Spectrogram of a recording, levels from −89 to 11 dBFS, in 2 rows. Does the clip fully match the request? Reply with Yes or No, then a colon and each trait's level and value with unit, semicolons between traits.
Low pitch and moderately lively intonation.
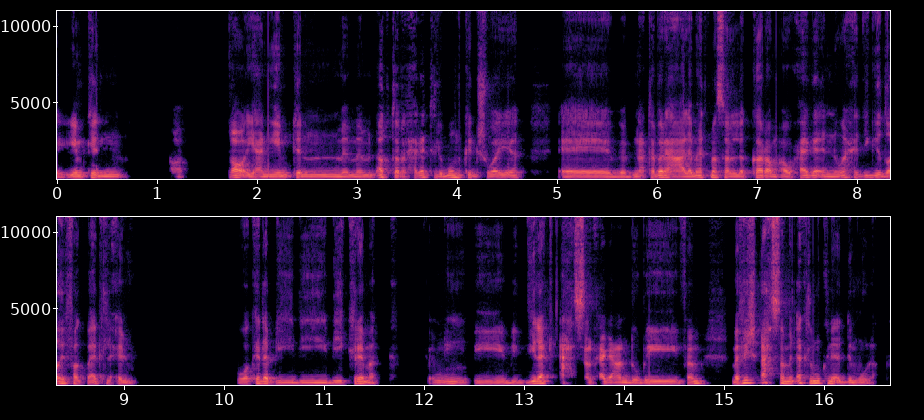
Yes: low, 100 Hz; average, 4.1 semitones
